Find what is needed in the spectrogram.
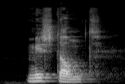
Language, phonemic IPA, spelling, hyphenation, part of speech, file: Dutch, /ˈmɪs.stɑnt/, misstand, mis‧stand, noun, Nl-misstand.ogg
- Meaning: a wrongful state, action or circumstance; wrongdoing, misuse, injustice, abuse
